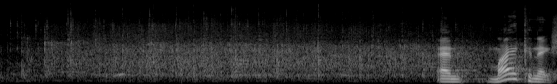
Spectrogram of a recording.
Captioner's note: applause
